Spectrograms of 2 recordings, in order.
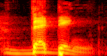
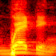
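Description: First: The word begins with a V sound. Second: The word begins with a W sound. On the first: The speaker calls it wrong. "It's not vetting" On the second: The speaker calls it right. "It's with a W"

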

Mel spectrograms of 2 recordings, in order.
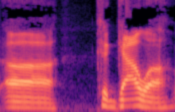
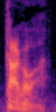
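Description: First: The middle syllable "ga" is stressed. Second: All syllables are said evenly, without stress. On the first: The speaker calls it wrong. "we would always get Kagawa wrong because we would hit the ga" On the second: The speaker calls it right. "instead it's like Kagawa. Yeah, it's all da-da-da"

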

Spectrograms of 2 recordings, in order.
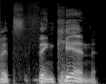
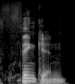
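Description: First: The stress is on the second syllable. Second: The stress is on the first syllable. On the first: The speaker calls it wrong. "but instead for him, it's thinking" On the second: The speaker calls it right. "Thinking should have the stress on the first syllable"

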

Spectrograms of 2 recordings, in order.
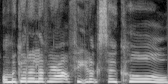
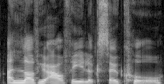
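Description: First: It is said in a gushing, admiring tone. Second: It is said in a flirty, desiring tone.

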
